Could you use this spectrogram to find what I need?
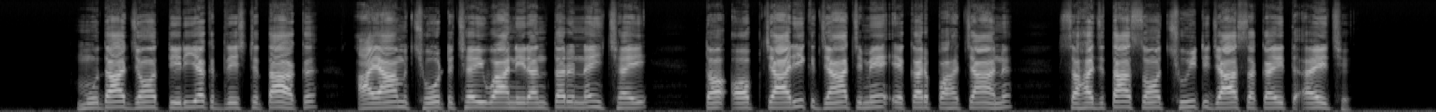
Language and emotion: Maithili, neutral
